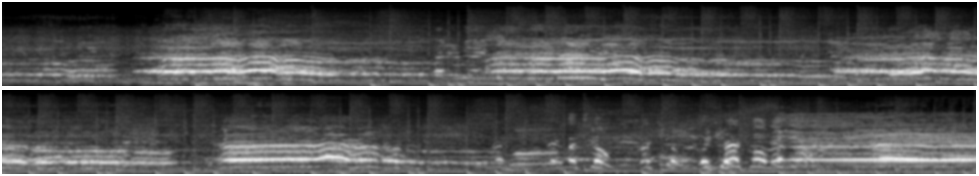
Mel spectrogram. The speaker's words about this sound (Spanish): Por ahí mandó más fotos, pero bueno, aquí hizo la famosa porra de, de los Jets en el Lambo.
